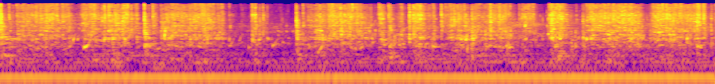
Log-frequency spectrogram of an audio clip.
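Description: Water bubbles and boils in a pot.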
